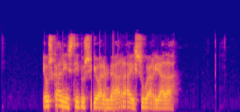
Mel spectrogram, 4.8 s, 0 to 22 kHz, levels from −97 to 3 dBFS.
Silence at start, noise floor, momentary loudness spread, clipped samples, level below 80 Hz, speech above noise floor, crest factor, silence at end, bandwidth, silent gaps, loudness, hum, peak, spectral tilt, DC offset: 0.85 s; -76 dBFS; 5 LU; under 0.1%; -46 dBFS; 62 dB; 16 dB; 1.3 s; 7.6 kHz; none; -14 LUFS; none; 0 dBFS; -4.5 dB/octave; under 0.1%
